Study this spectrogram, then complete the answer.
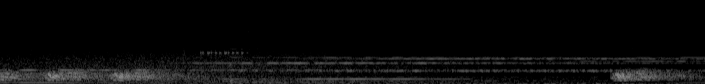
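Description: Pigeons in Assassin's Creed Rogue give soft repeated coos, two close together at the start and another near the end, over a faint ambient game hum with a few thin tonal sounds between.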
